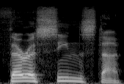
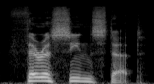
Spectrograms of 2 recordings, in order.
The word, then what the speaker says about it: Theresienstadt: his wife and parents were deported to Nazi Theresienstadt I think is the way you you pronounce that Theron Theresienstadt that it was a ghetto just like think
